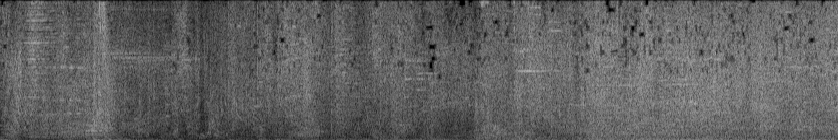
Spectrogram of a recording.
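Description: Explosive impacts boom during a large game battle.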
